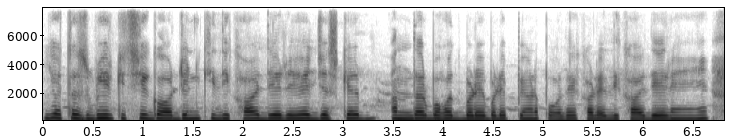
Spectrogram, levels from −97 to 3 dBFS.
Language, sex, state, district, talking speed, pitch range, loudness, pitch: Hindi, female, Uttar Pradesh, Lucknow, 185 wpm, 225-240 Hz, -15 LUFS, 235 Hz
